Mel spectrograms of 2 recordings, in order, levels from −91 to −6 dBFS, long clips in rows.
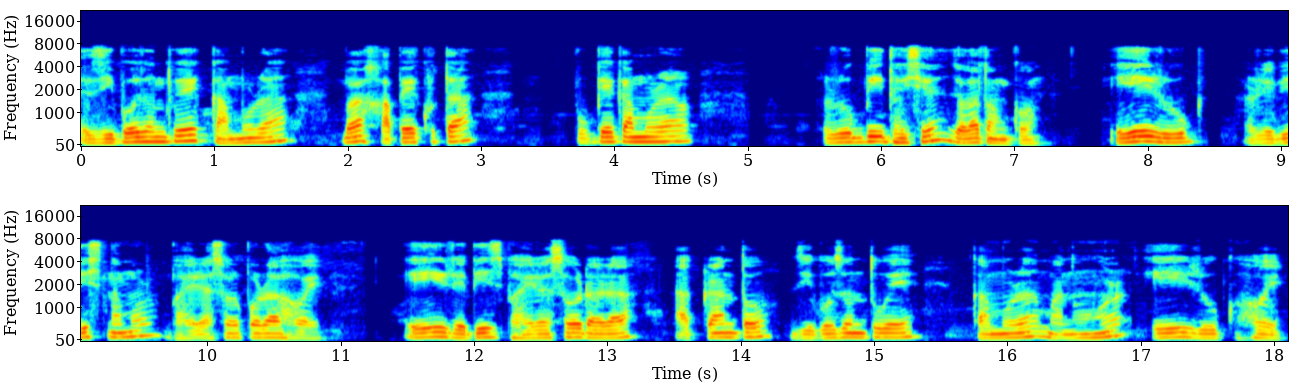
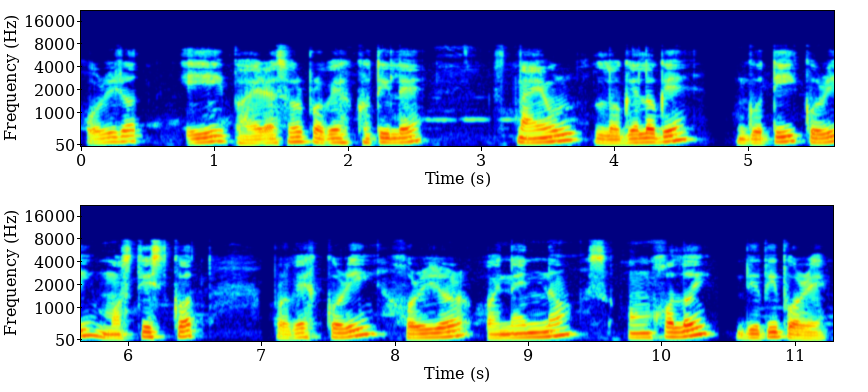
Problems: continuous background conversations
